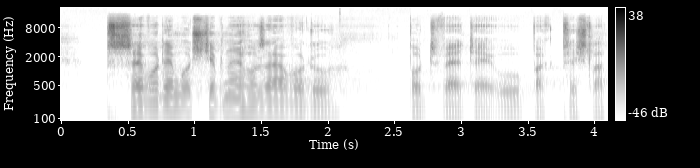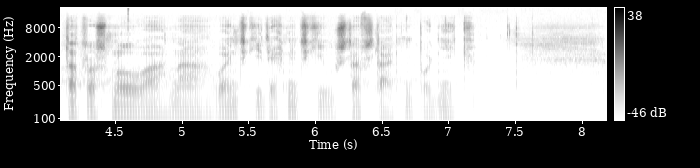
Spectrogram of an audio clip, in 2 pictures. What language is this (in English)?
Czech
